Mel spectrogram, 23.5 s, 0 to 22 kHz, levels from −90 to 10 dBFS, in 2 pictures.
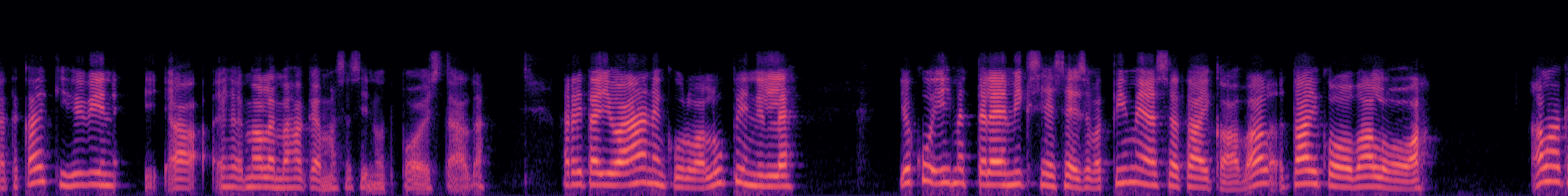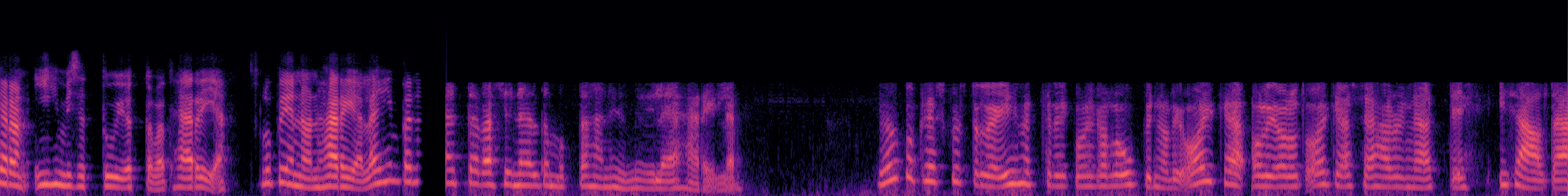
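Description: From 14.89 to 15.11 s there is a handover gap of 220 ms. While the call switched networks, no speech frames arrived, so the sound dies away within tens of milliseconds into dead silence. A single lost packet would be a brief, concealed blip, not this clean hole.

From 15.11 s to the end, a fallback to narrowband follows. The light HD Voice coding, which points to about 12.65 kbit/s, gives way to what sounds like GSM full rate. Nothing above 4 kHz remains, and the speech turns duller and rougher. Unlike a simple low-pass filter, the change starts exactly at the handover.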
